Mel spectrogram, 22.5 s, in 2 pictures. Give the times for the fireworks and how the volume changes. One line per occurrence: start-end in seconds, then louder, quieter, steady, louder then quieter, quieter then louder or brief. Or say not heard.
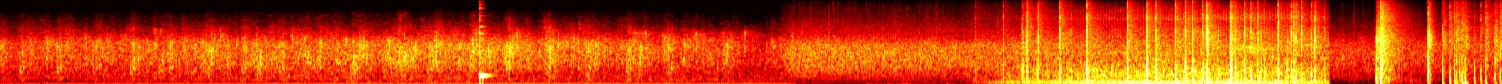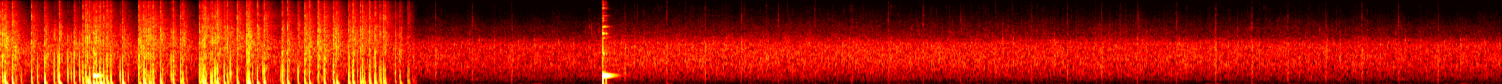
7.3-14.4 quieter.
